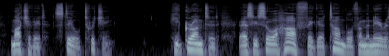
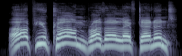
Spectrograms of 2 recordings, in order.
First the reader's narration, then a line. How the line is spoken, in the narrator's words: boomed a vox-amplified voice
